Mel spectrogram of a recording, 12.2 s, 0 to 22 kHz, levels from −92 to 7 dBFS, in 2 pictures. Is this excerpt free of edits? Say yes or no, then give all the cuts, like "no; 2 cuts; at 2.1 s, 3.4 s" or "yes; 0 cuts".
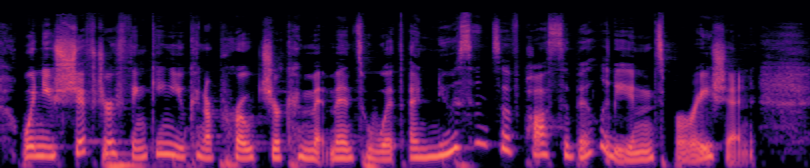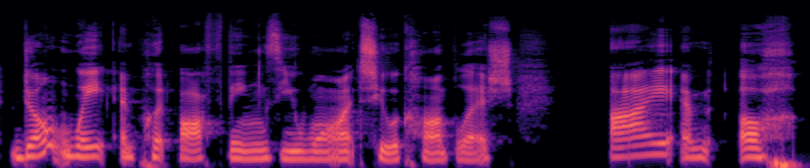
yes; 0 cuts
